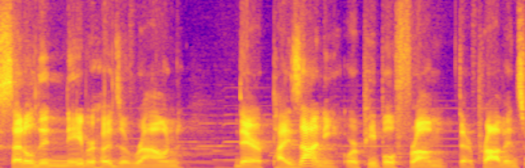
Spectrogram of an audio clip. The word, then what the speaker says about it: paisan: The O was dropped because in many Southern Italian regional languages and dialects, the last vowel is often times not pronounced, especially heavily in the Neapolitan language. So, it went from paisano to paisan.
